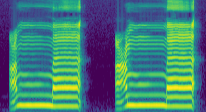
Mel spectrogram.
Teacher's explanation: میم مشدد گنہ کر رہے ہیں 2 سیکنڈ کے لیے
